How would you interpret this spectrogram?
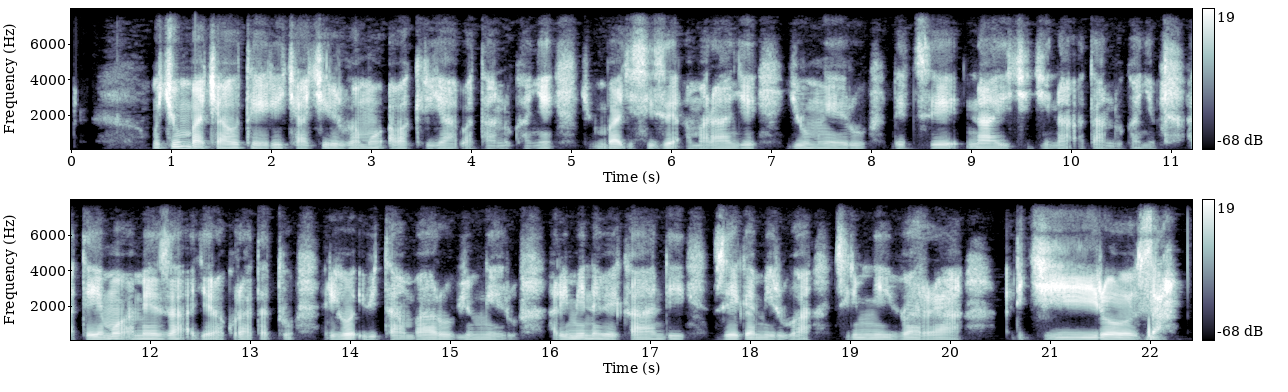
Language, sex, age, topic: Kinyarwanda, male, 18-24, finance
